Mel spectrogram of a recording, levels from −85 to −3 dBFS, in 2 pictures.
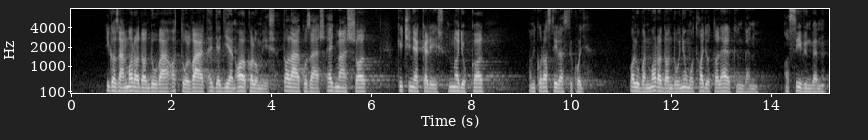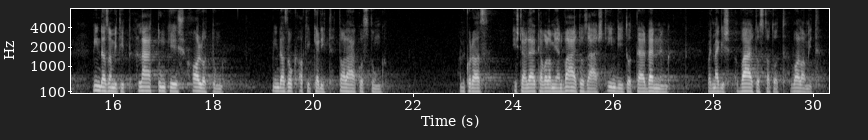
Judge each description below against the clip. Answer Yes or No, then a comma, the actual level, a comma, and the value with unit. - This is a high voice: No, low, 125 Hz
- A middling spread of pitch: No, narrow, 1.8 semitones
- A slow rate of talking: Yes, slow, 95 wpm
